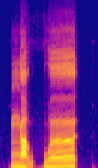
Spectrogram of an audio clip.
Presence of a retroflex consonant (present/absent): absent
